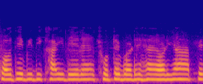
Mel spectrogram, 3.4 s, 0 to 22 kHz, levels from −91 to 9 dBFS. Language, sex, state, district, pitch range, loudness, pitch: Hindi, female, Uttar Pradesh, Deoria, 230-240 Hz, -14 LUFS, 235 Hz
